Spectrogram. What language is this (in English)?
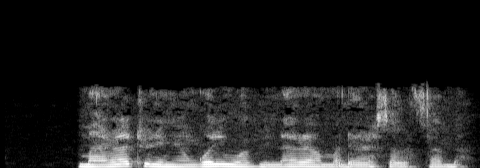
Swahili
